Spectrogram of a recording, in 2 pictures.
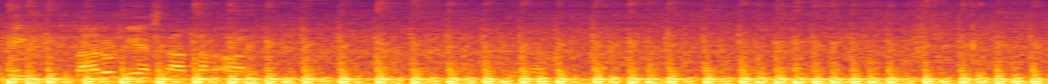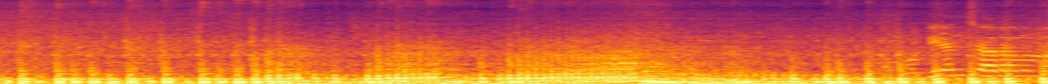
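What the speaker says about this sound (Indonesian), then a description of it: "kita bisa menghidupkan mesin lewat remote" A motorcycle engine fitted with an MP one-way remote alarm, started remotely and running at a steady, loud, close idle with a rhythmic clattering pulse and brief revs near the end.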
